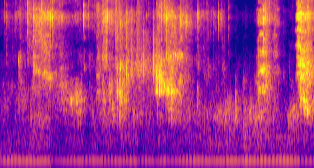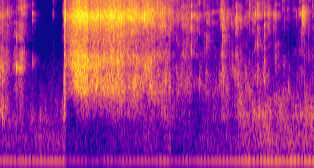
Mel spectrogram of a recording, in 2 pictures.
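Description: Adai batter sizzling on a hot cast-iron dosa griddle while a steel spatula scrapes under it to flip it. About five seconds in, the sizzle turns suddenly louder as the adai is turned over onto the hot griddle.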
